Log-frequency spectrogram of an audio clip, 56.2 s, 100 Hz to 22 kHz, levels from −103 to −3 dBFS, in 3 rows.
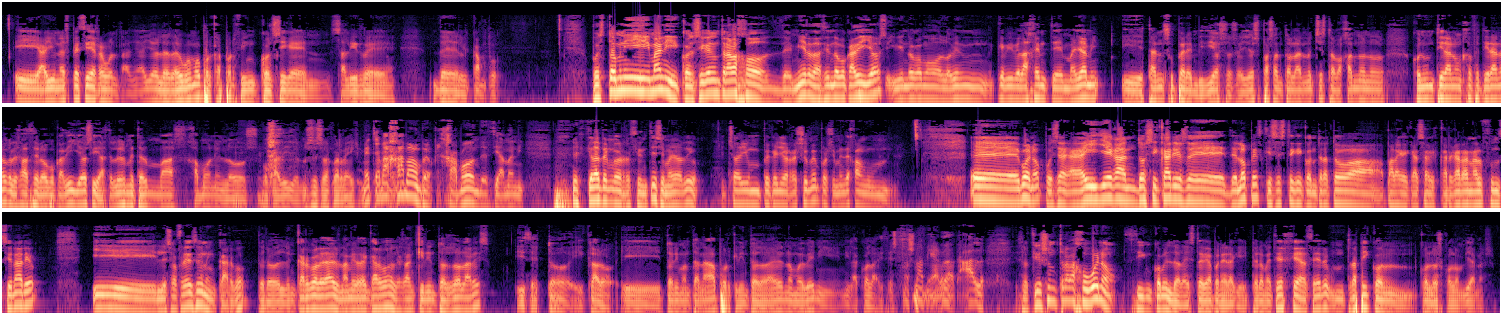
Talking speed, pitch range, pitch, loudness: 200 wpm, 100-130 Hz, 115 Hz, -18 LUFS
